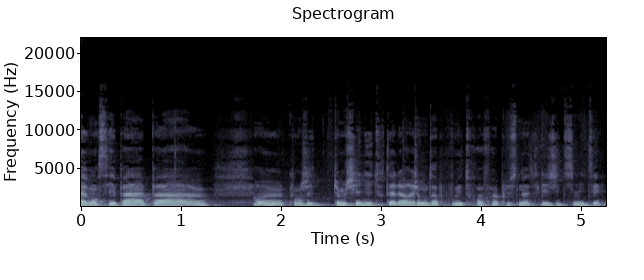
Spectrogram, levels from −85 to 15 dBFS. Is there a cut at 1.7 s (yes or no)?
yes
